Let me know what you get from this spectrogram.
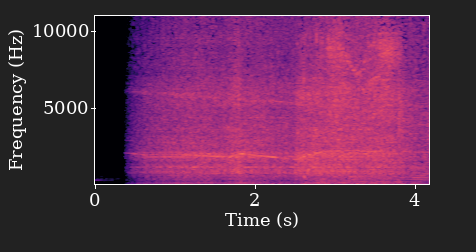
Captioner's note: engine Running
